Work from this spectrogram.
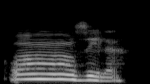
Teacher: we have nun sakin and it is followed by zal. So we have to make a small nasal sound here as well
